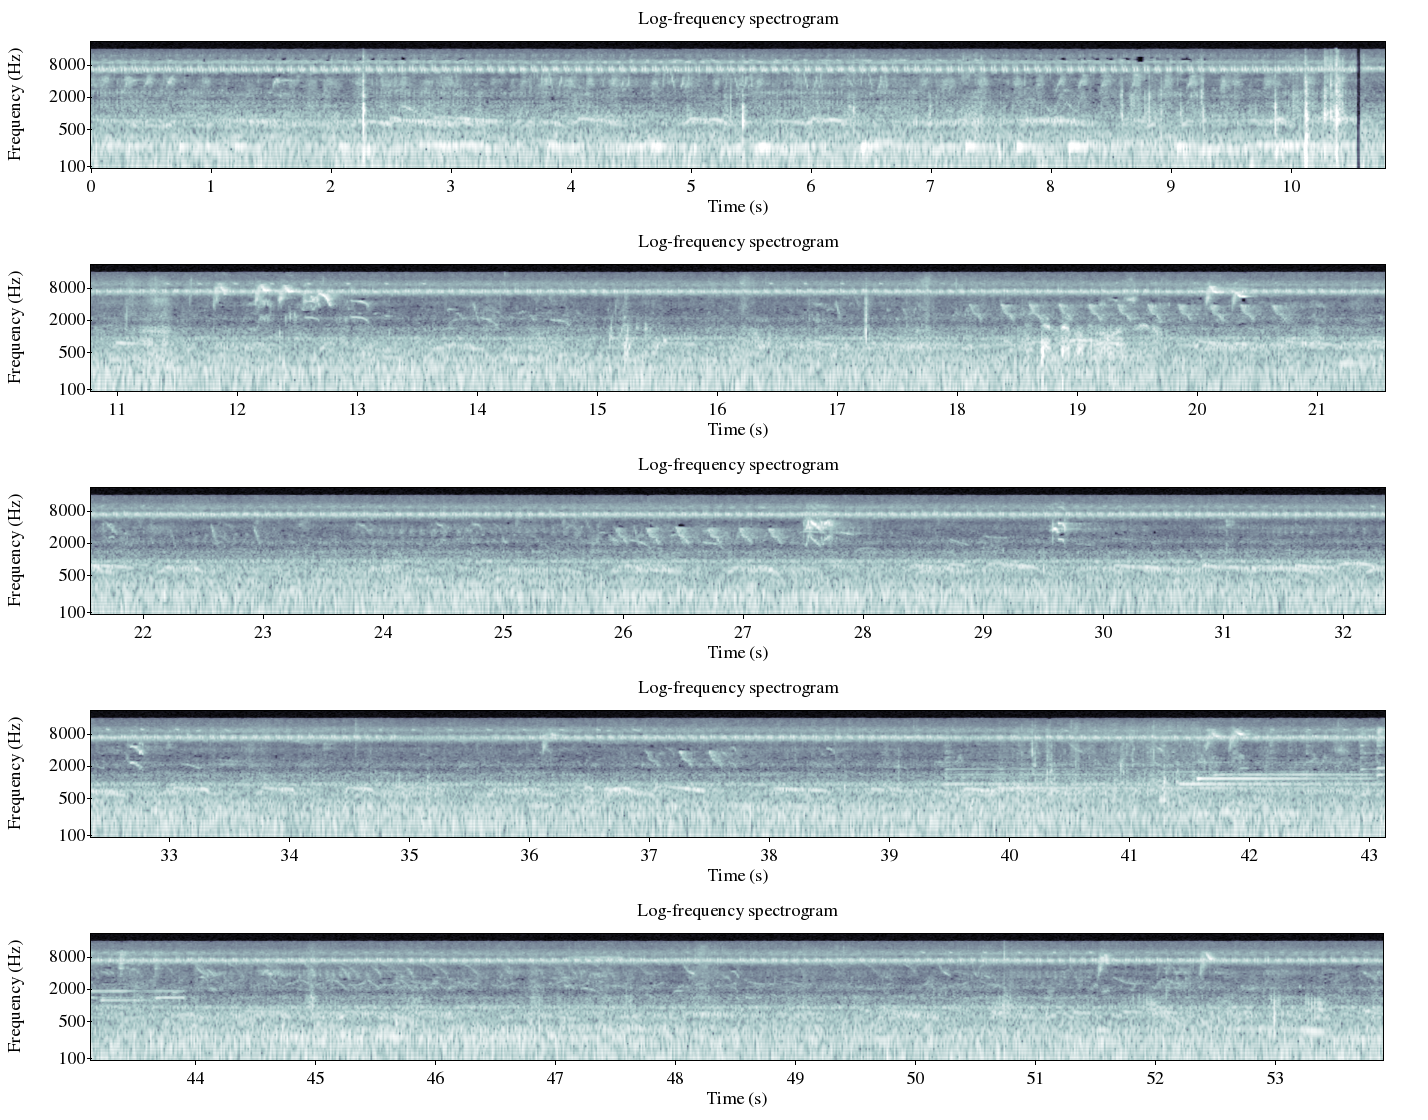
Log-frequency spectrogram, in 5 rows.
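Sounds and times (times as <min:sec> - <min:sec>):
high-pitched insect drone: 0:37.1 - 0:49.2
bird chirps and trills: 0:39.5 - 0:44.3.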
